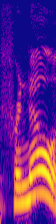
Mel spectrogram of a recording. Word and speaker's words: Fresnel: that area okay the fresnel effect and yes the once again french so get rid of that s it defies english pronunciation you will have to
